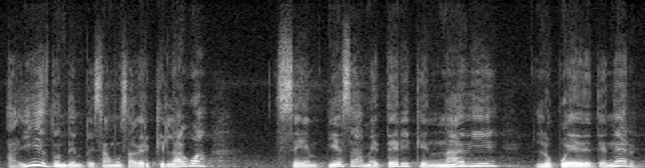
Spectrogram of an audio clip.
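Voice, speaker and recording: Man, Costa Rican accent, sermon, conversational questions, dark mellow tone, long church reverb. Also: a little high, very animated, moderate pace. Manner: conversational preaching with rhetorical questions. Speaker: preacher.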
